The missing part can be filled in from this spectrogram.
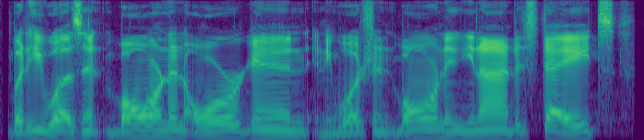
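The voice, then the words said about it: Exaggerated put-on rural accent. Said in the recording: “I'm using that kind of accent that is kind of ridiculous because I'm kind of a hillbilly myself”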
